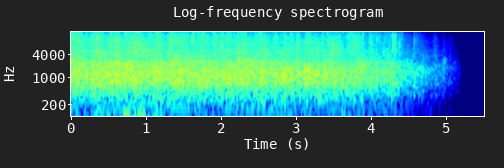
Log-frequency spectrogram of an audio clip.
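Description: A large audience applauding steadily after a talk; the clapping fades out about five seconds in.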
